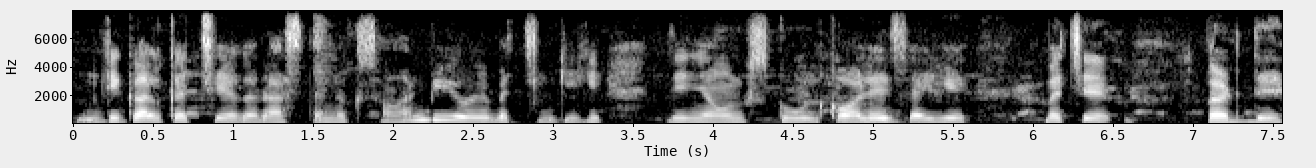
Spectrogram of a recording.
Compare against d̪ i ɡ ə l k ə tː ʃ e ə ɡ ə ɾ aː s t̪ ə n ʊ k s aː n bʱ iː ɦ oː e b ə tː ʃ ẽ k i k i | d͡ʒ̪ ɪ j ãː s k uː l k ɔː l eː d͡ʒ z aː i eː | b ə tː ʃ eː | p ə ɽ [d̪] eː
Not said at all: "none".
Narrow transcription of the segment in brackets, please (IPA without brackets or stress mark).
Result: d̪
